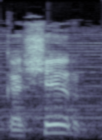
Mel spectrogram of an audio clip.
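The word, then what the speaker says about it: כשר: Entre los judíos sefardíes y en hebreo se pronuncia kasher.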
